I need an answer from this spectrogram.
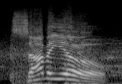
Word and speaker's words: Savageau: Savio. That's a tough one to pronounce. I've never seen that name. Savageau. Savio. And he's a senior goalkeeper.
